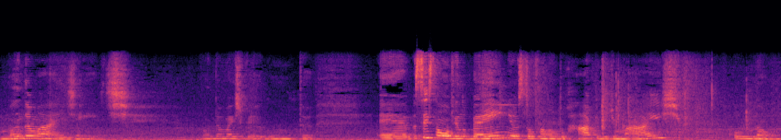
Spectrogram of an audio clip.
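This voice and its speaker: Speaking at a very slow pace with long, frequent pauses, a woman has a fairly high pitch and ordinary pitch variation, with audible room echo and noticeable background noise. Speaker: beauty professional and live-stream host. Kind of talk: live stream Q&A with viewers. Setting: studio.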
